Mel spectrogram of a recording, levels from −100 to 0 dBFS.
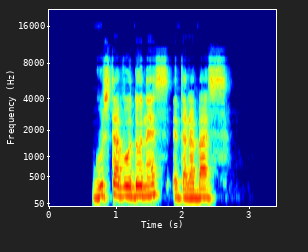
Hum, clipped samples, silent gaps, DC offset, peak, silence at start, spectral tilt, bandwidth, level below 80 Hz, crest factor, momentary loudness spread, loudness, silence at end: none; under 0.1%; none; under 0.1%; -2 dBFS; 0.65 s; -5 dB/octave; 9.4 kHz; -64 dBFS; 20 dB; 10 LU; -20 LUFS; 0.75 s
